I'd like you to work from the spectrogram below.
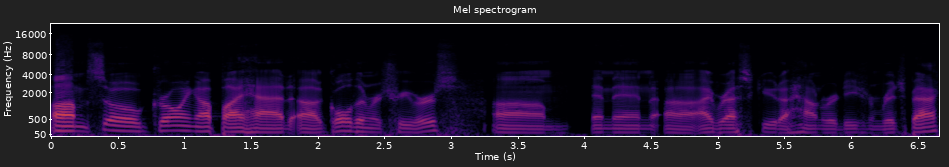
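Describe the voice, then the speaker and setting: A man with a fairly low pitch and an unremarkable speaking voice talks at a moderate pace with hardly any pauses, in a very clean recording with a silent background. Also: ordinary pitch variation. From US South, Atlanta. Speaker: hockey player. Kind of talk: casual interview.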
